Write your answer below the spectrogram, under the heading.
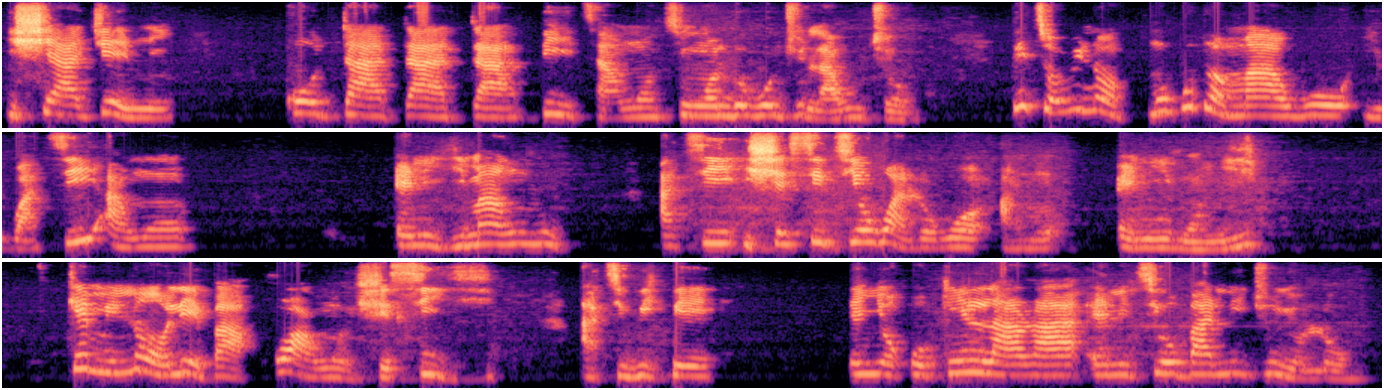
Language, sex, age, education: Yoruba, female, 15-29, tertiary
